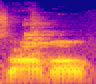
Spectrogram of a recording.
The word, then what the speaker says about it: Leguizamo: How do you pronounce his last- Leguizamo.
